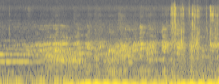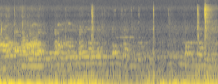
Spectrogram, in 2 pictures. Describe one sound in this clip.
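Bubble wrap crinkles and crackles.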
